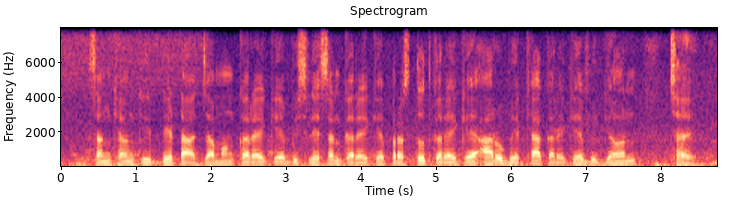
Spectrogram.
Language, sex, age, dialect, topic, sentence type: Maithili, male, 18-24, Angika, banking, statement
